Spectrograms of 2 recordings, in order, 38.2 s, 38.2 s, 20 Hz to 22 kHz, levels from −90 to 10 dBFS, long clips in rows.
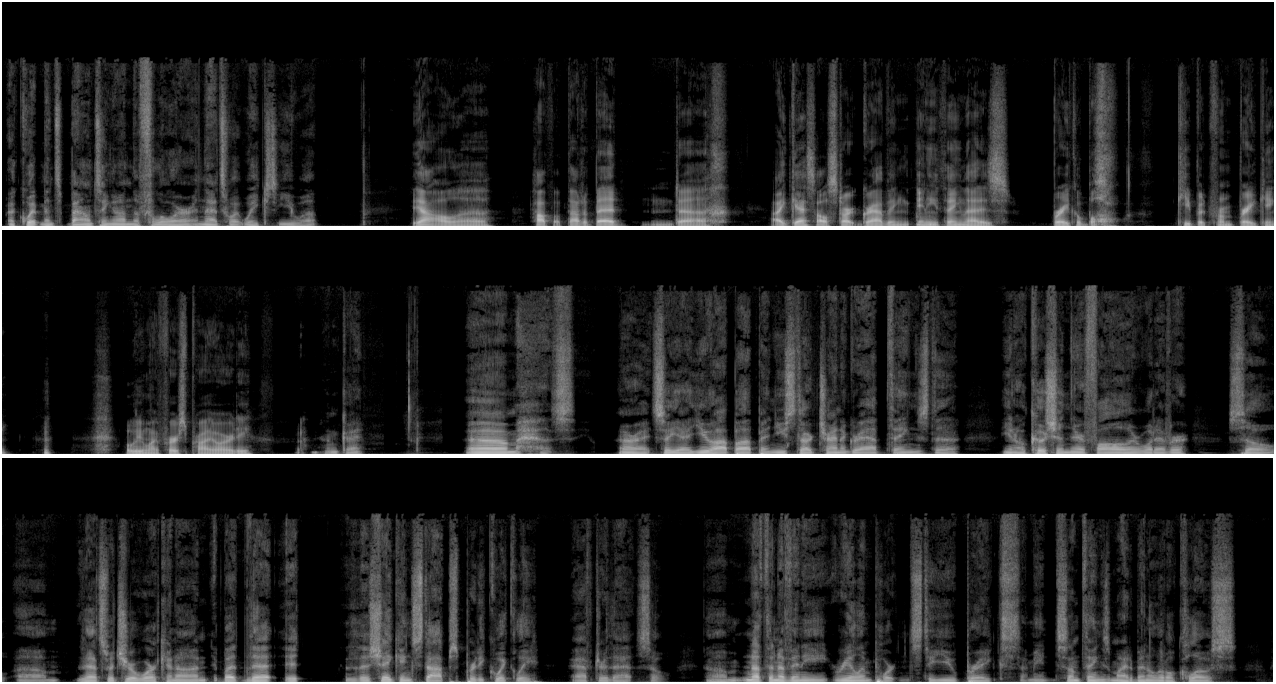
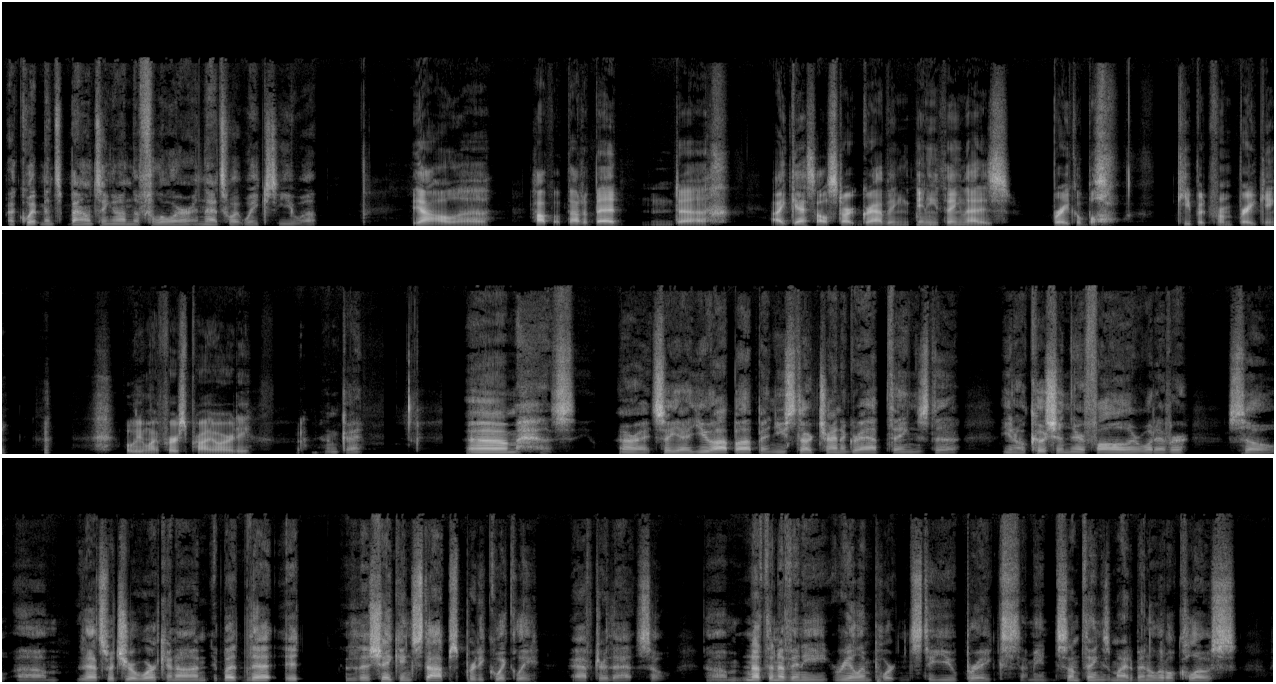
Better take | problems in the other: first | thin; very; fading below 900 Hz

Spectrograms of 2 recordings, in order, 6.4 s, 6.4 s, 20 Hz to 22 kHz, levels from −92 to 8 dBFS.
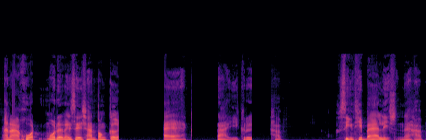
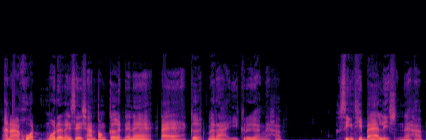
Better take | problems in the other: second | audio cutting out; at 2 s for 0.5 s, at 3 s and at 4 s

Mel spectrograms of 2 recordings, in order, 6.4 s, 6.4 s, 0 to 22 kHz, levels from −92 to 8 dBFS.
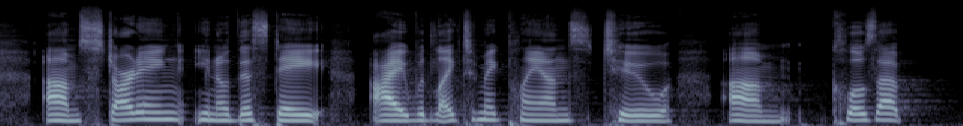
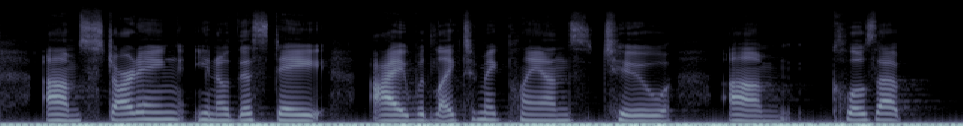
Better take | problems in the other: first | low rumble; noticeable; throughout; 15 dB below the speech

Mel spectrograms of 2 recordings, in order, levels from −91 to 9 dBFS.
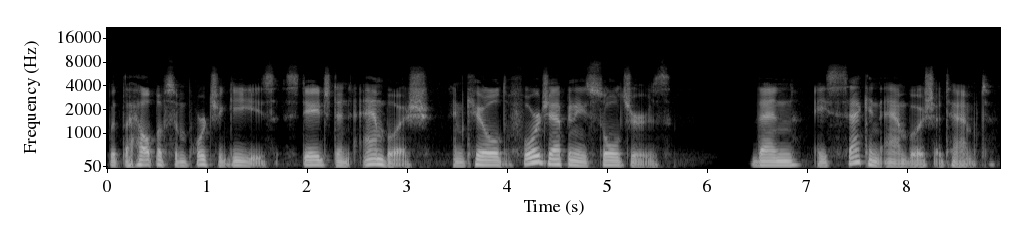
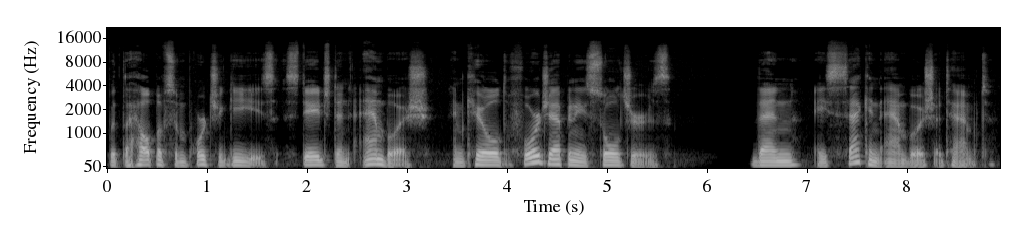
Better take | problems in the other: second | muffled; slightly; fading above 4 kHz

